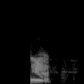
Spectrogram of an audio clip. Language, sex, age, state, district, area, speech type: Manipuri, male, 45-60, Manipur, Kangpokpi, urban, conversation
